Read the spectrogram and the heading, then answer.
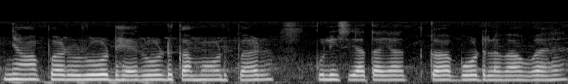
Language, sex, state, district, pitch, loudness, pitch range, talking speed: Hindi, female, Bihar, Katihar, 215 Hz, -15 LUFS, 210-225 Hz, 160 wpm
